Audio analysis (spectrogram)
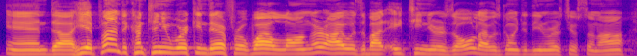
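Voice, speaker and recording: Man in his 60s, high voice, joking storyteller, self-deprecating, long hall reverb. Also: steady tone, fast, clear, resonant tone. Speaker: guest speaker. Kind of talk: humorous public talk.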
